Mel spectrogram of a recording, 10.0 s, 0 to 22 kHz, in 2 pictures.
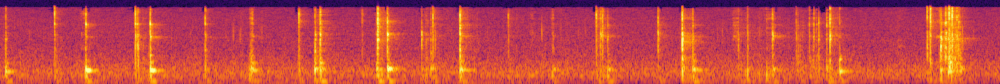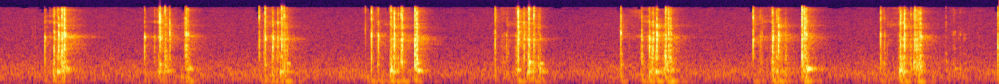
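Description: A small dry pinecone held in the hand has its scales flicked and scratched by long nails, making about 30 sharp, dry clicks spread irregularly across the clip. The clicks are bright and quiet, cut off almost instantly with no ring, and leave near silence between them.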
